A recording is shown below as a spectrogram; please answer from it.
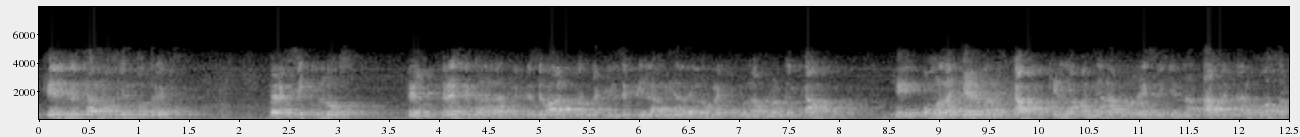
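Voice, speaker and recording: A man's voice: high-pitched, little pitch movement, moderate pace, slight background noise. A male preacher giving an emphatic Bible class sermon, often asking the congregation questions. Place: church hall. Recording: distant, echoey church hall, lo-fi.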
